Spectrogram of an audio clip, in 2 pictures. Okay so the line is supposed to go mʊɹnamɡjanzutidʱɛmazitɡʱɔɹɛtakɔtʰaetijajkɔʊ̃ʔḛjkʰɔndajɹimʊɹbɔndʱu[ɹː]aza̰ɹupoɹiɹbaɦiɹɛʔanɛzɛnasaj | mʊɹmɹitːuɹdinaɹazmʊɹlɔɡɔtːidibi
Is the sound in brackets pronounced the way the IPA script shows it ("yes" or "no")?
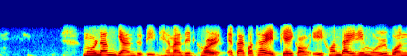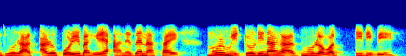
no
